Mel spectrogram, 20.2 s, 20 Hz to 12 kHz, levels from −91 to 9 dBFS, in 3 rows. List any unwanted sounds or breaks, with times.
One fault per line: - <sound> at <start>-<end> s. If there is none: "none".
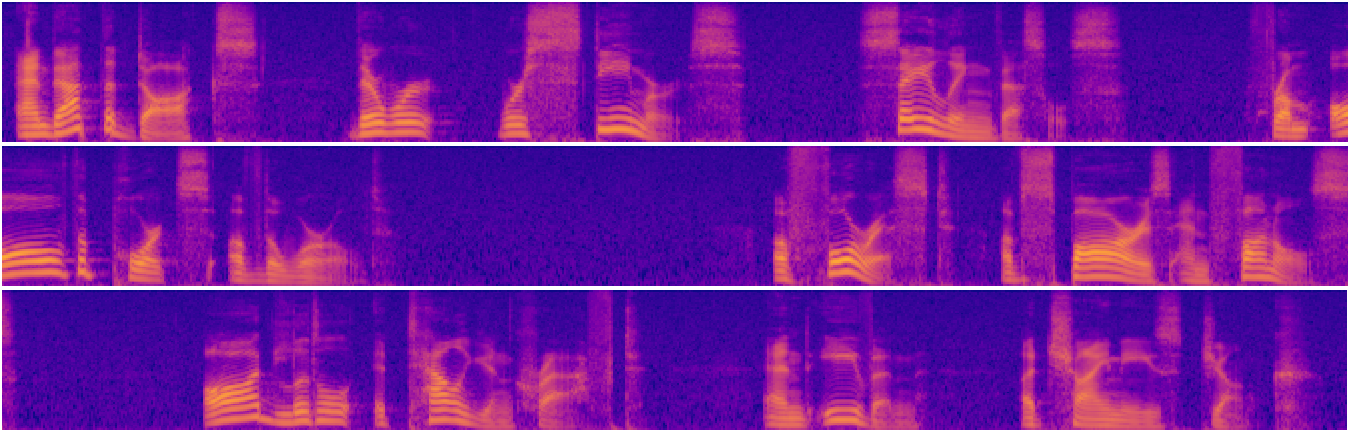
none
